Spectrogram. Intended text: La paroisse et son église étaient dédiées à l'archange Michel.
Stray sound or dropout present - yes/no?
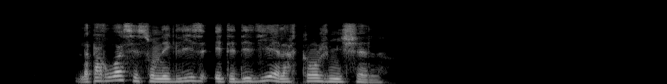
no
